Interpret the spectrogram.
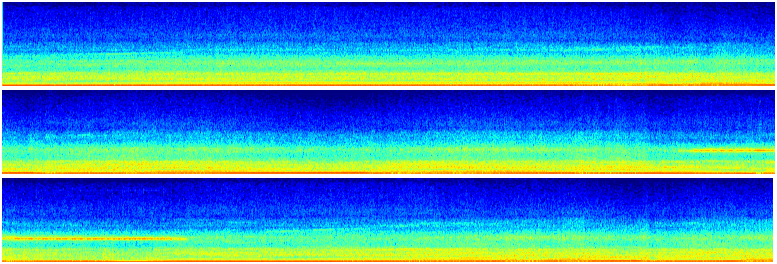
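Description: Vintage superbike racing motorcycle engine running hard at high revs, with quick breaks in pitch at gear changes. About two-thirds of the way through the revs fall in a series of steps to a low point as the rider brakes and downshifts for a corner, then climb steadily again on the throttle.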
